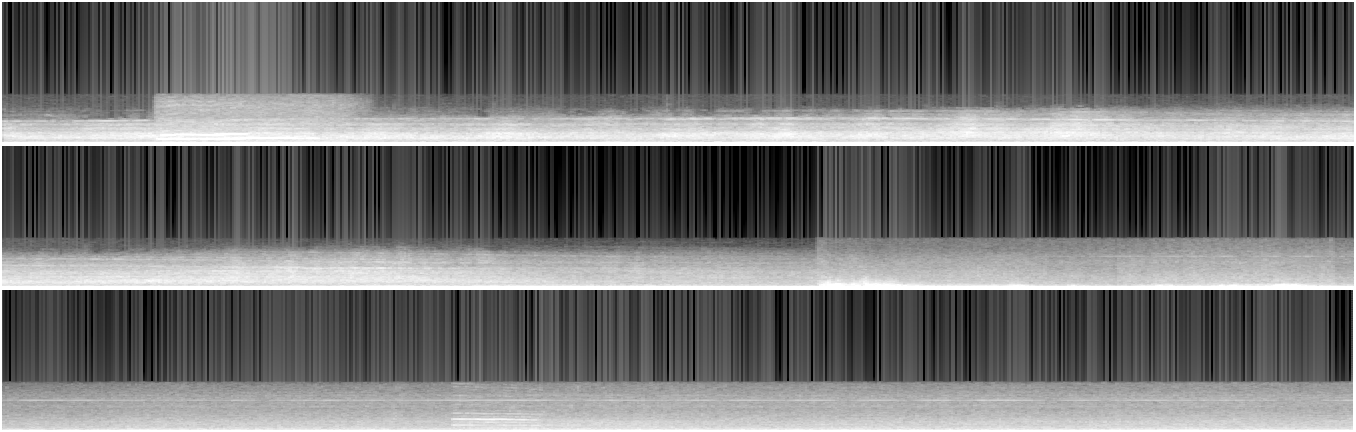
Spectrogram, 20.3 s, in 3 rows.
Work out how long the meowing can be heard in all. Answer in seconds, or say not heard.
2 s.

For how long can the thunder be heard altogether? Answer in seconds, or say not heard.
3 s.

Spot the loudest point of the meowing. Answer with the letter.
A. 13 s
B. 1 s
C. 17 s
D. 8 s
B.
